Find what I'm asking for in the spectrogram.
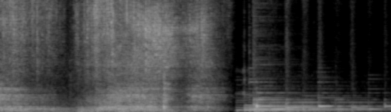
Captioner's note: drilling Sound; metal Scraping; metal Rolling; cheerful Music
